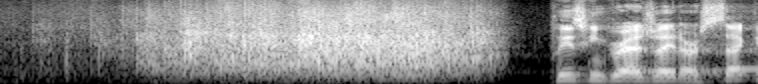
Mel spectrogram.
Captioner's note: applause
